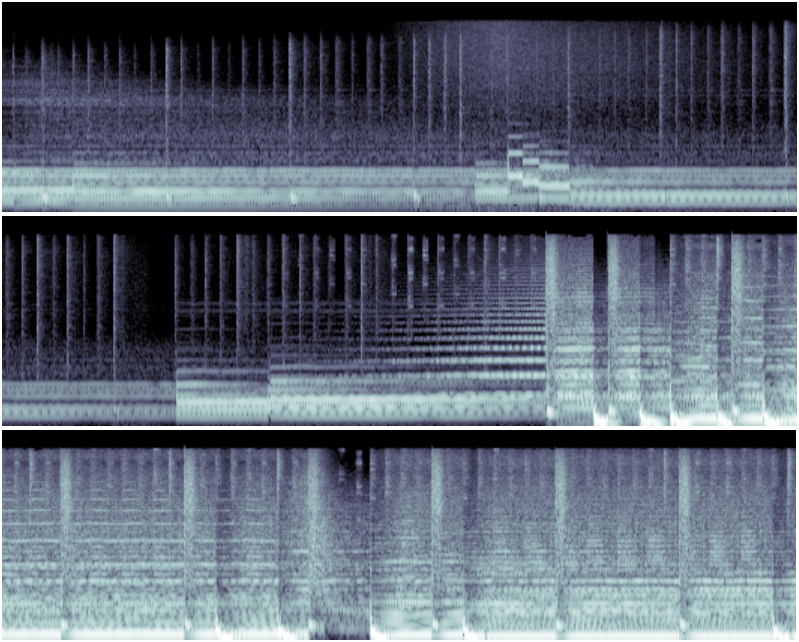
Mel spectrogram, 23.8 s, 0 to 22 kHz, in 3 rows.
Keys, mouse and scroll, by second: 2.1 click, 4.5 right click, 6.4 click, 7.8 right click, 8.5 click, 14.5 ctrl+z, 15.7 click, 18.1 click, 22.5 click.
